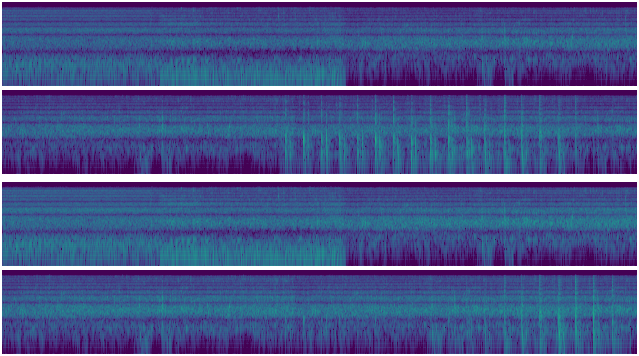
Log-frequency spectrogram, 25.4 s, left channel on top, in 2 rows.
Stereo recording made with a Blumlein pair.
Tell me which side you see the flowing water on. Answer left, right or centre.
centre.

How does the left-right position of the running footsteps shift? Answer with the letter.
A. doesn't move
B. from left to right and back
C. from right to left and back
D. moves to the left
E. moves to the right
E.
